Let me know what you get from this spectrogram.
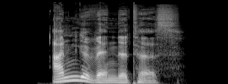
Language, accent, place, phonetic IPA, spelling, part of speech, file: German, Germany, Berlin, [ˈanɡəˌvɛndətəs], angewendetes, adjective, De-angewendetes.ogg
- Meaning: strong/mixed nominative/accusative neuter singular of angewendet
